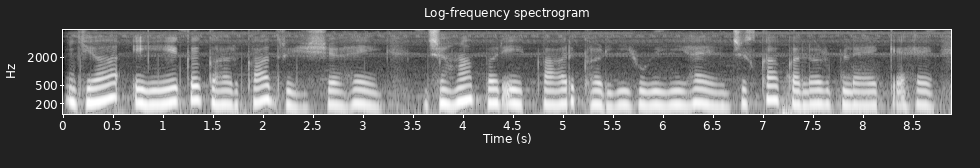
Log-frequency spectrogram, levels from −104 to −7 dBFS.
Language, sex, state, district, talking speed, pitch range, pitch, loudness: Hindi, female, Jharkhand, Ranchi, 115 wpm, 185-205 Hz, 195 Hz, -16 LUFS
